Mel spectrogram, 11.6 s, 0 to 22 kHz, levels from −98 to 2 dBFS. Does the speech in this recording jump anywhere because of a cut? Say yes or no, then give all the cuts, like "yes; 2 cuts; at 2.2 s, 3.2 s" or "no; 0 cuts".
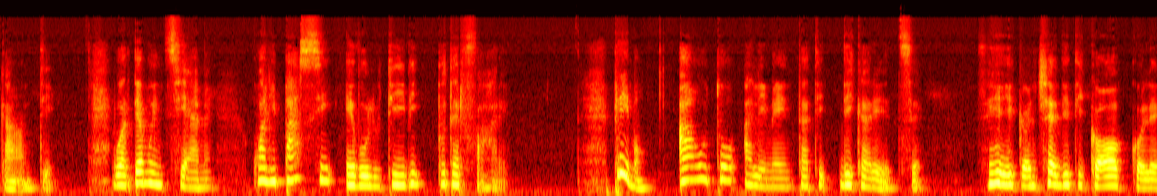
yes; 1 cut; at 1.1 s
